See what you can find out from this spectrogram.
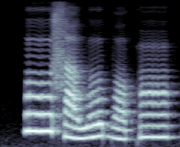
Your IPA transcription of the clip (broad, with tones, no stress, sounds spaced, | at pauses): oː˦ s a˨ w o˧ b ɔ˨ k ɔ̃˦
